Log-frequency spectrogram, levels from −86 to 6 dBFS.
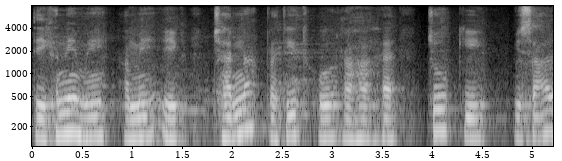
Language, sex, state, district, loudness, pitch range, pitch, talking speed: Hindi, male, Chhattisgarh, Raipur, -16 LUFS, 125-140 Hz, 130 Hz, 140 wpm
